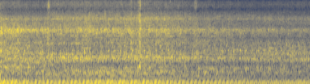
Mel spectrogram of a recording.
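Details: Cummins diesel, after a no-start repair with both battery terminals replaced: deep, steady idle with an even low thrum of about three pulses a second and no misfire or knock; engine running normally at idle.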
